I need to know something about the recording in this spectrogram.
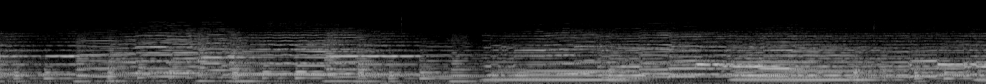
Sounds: music, violin, musical instrument

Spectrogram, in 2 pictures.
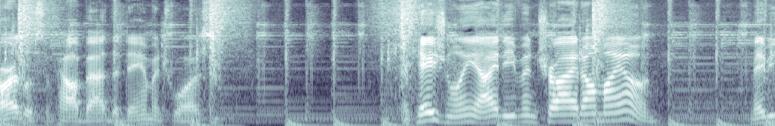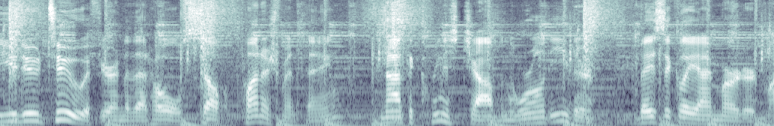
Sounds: music, speech

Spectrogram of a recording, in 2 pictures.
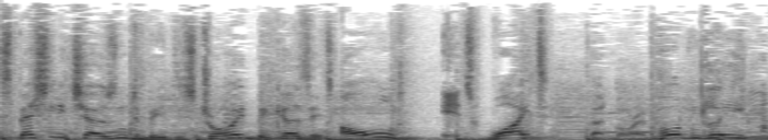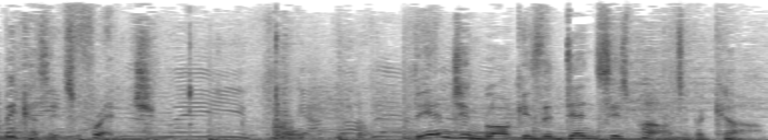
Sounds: music, speech

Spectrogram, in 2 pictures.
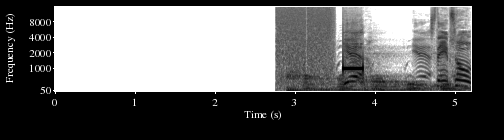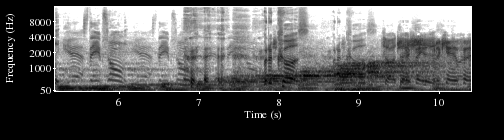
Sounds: music

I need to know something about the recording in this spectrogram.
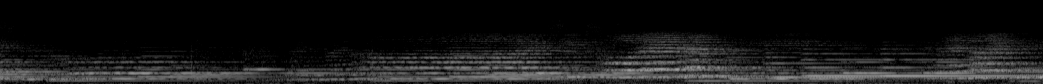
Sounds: music, tender music

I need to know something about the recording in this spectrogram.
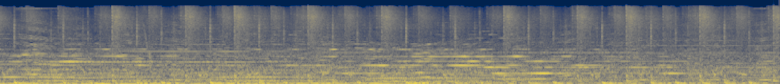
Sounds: music, house music

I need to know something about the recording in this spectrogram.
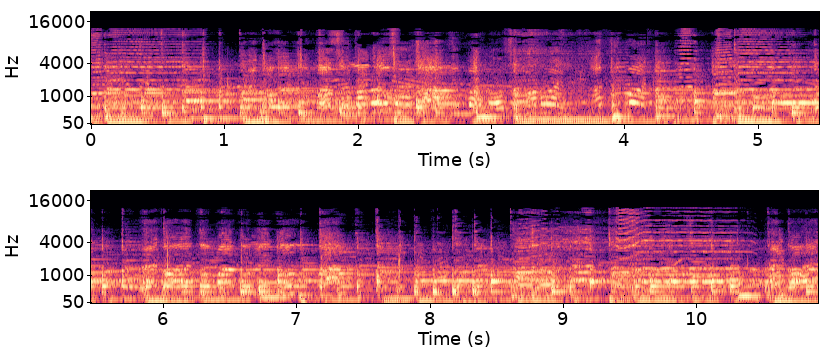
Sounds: crowd, music

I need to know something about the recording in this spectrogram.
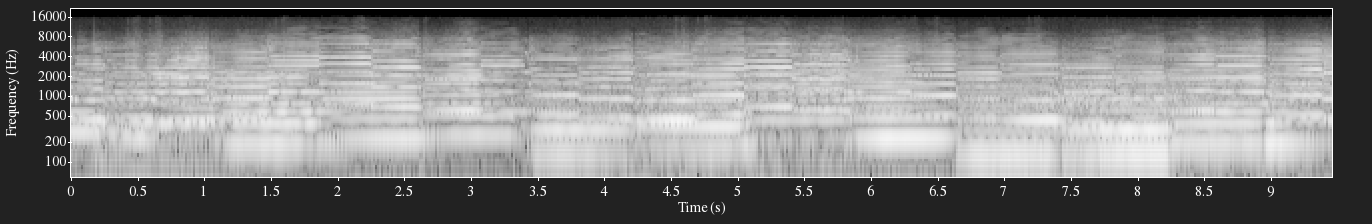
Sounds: fiddle, music, cello, musical instrument, playing cello

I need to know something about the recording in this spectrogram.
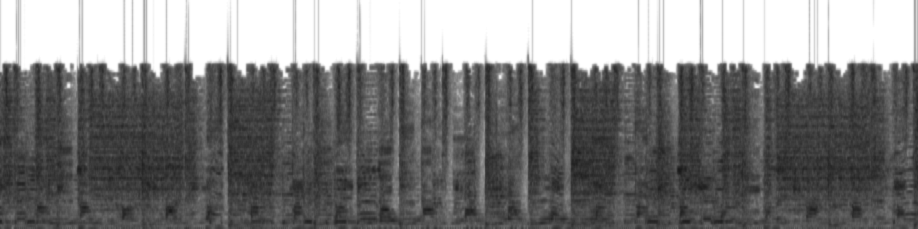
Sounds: music, blues

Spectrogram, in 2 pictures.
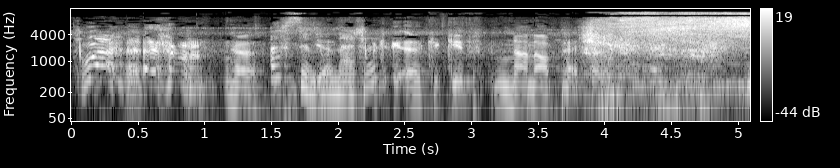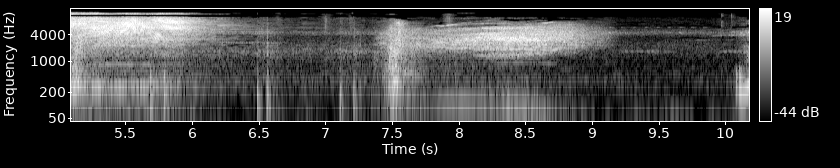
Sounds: outside, rural or natural, speech

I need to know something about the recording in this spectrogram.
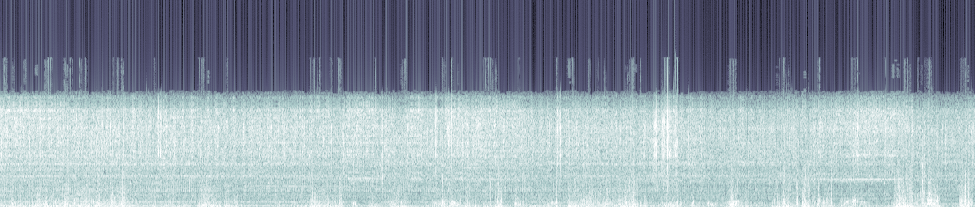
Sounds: vehicle

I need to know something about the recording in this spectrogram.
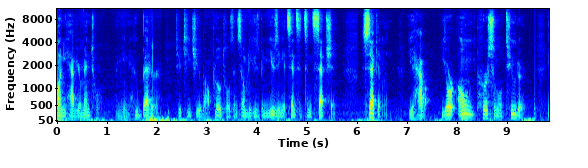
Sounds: speech

